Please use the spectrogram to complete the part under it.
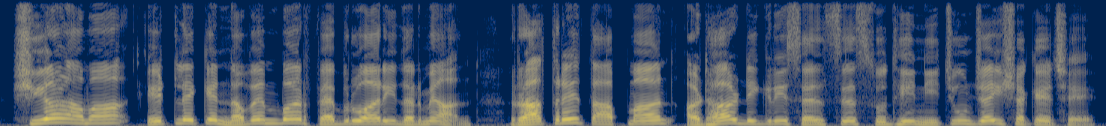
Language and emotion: Gujarati, neutral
